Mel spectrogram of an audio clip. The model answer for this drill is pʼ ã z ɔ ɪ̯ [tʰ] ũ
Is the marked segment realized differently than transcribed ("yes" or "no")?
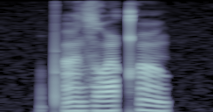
yes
